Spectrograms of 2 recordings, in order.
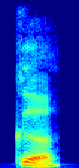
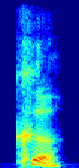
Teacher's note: sounds like the G sound G and the k sound C involve a blockage of sound in the back of the mouth in the throat region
